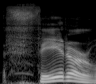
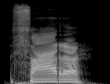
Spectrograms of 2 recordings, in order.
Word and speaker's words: Farer: So the dear owner of Fairer Watches reached out and contacted me. It is pronounced fairer. So there you go. – Mm. – Resolved. – Like the fairer sex?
